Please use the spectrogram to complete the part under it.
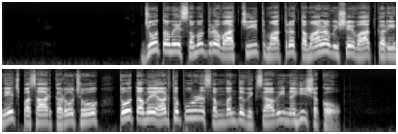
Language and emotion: Gujarati, neutral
